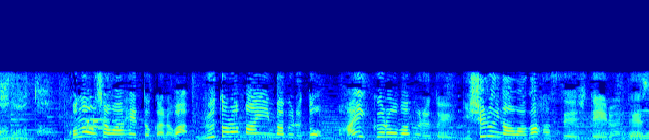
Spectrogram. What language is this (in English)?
Japanese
